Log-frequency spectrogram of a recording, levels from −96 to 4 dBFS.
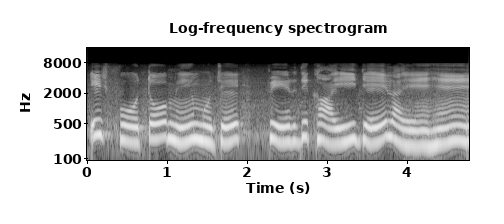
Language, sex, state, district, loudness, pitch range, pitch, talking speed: Hindi, female, Madhya Pradesh, Katni, -11 LUFS, 215-250 Hz, 230 Hz, 115 wpm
